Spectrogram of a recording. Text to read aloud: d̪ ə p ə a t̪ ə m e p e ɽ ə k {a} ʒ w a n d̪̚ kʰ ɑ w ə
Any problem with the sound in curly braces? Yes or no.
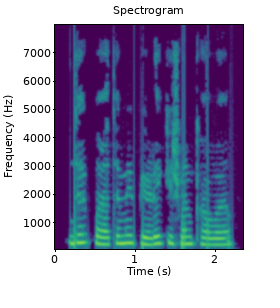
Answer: yes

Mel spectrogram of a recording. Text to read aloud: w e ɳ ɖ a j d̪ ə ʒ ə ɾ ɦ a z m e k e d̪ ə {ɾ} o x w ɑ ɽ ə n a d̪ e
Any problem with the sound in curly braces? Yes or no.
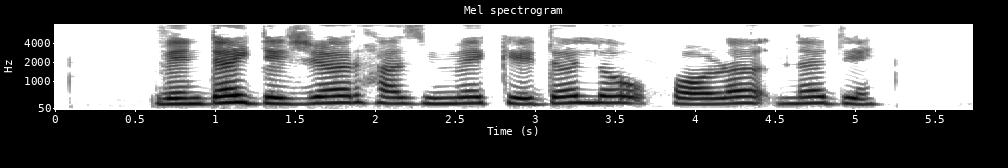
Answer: yes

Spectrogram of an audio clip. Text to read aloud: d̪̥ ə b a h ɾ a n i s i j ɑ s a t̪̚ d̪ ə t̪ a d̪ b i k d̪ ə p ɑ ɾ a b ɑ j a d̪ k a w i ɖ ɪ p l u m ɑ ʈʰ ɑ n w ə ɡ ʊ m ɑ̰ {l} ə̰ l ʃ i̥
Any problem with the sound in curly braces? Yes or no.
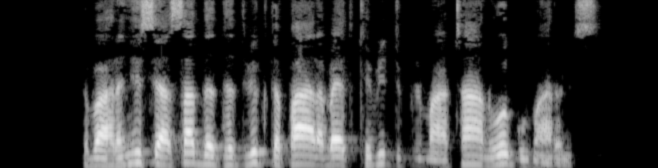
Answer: yes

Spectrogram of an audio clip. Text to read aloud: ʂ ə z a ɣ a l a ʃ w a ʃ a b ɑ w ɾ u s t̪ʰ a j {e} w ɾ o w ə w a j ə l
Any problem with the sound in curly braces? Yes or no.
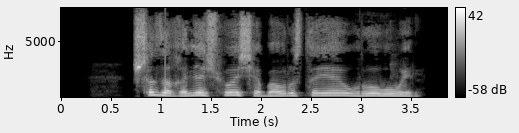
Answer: no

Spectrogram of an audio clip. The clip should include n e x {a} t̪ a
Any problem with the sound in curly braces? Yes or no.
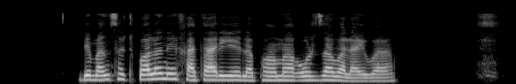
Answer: no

